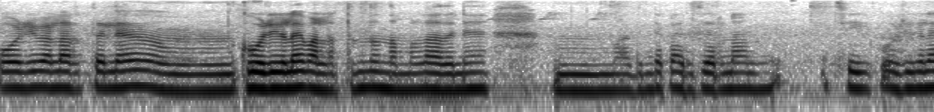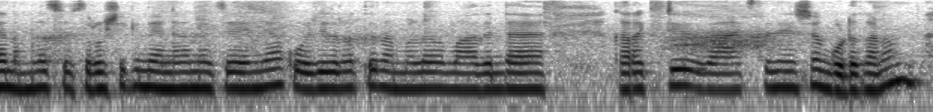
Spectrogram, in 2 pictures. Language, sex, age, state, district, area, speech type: Malayalam, female, 30-45, Kerala, Alappuzha, rural, spontaneous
